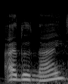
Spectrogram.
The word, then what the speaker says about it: Adonai: il ne faut pas prononcer ces lettres-là. Il faut prononcer Adonai, c'est-à-dire mon Seigneur.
